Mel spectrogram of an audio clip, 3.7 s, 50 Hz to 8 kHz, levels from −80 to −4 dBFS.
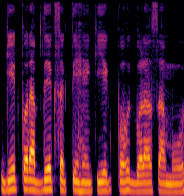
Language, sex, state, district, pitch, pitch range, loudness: Hindi, male, Uttar Pradesh, Ghazipur, 135 Hz, 125-145 Hz, -21 LUFS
